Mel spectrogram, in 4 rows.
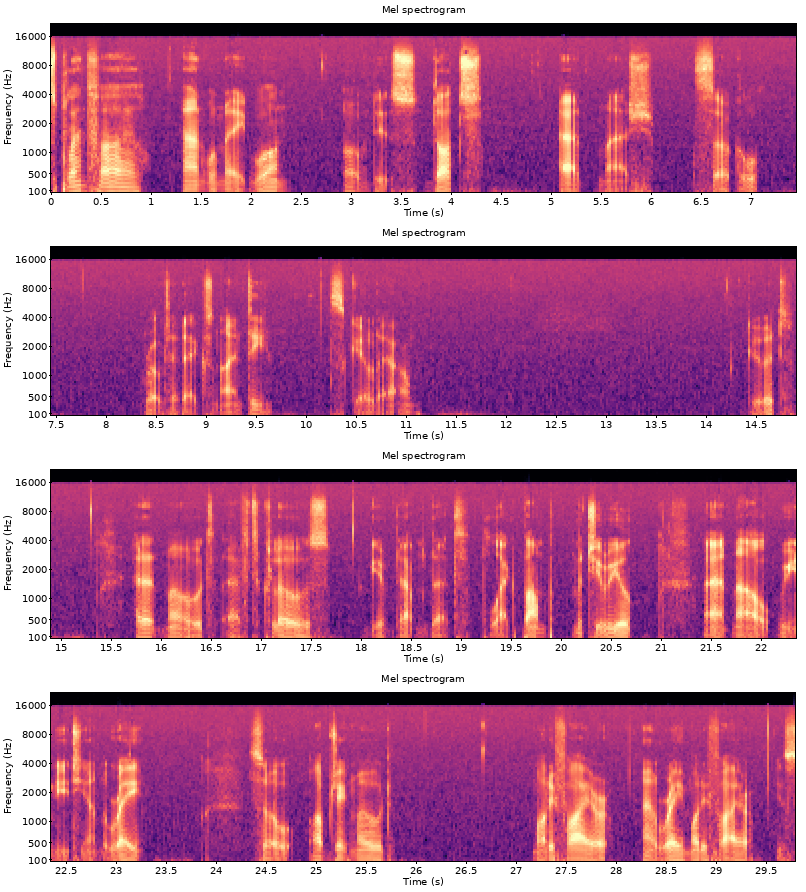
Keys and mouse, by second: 1.3-4.7 drag, 8.4 r, 10.3 s, 12.3 s, 15.5 Tab, 16.7 f, 21.5-24.4 middle drag, 24.4 Tab, 27.6-29.7 drag.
